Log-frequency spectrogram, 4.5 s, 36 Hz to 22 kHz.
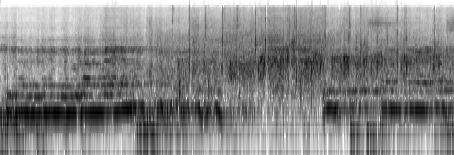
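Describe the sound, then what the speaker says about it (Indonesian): Applause from the audience at a Puteri Indonesia 2014 pageant gathering, steady and full for several seconds, mixed with a tonal hum and a voice talking over it. "kita berikan tepuk tangan"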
